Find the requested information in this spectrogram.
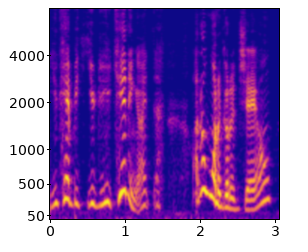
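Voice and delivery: high, loud stammering panic; panicked. Retold or imitated. Narrator panicking about jail, high and stammering. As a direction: stumble over the words, scared.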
